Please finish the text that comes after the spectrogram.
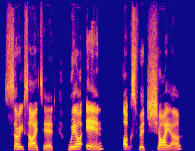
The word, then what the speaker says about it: Oxfordshire: excited we are in Oxfordshire so I say it like Shire because we are here with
